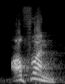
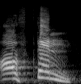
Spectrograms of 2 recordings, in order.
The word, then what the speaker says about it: often: एक और ले लेते शब्द हम लोग, ऑफन। इसका उच्चारण लोग गलत करते हैं, लोग बोलते हैं ऑफ्टेन। ये ऑफ्टेन नहीं है, ये ऑफन है, OFTEN, ऑफन, यानी प्रायः।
